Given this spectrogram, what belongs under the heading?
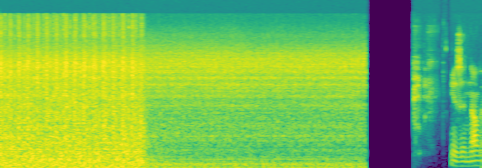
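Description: Aircraft machine guns fire in a combat flight video game: a dense, rapid roar of gunfire, then a quieter sustained rumble that cuts to silence, with a brief voice-like sound at the end.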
